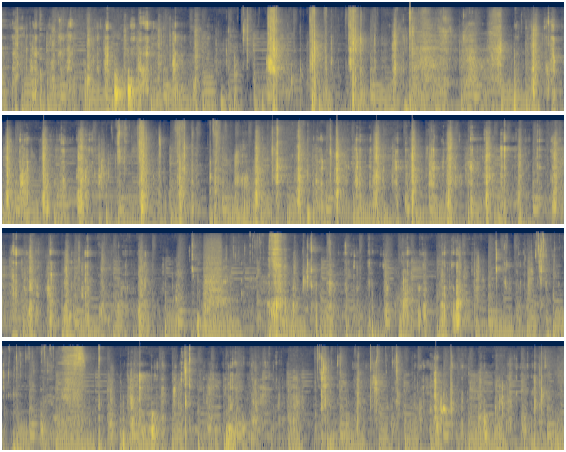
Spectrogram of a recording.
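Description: Close-miked chewing and biting of marinated grilled duck, with wet mouth sounds and a steady run of crisp, irregular clicks and crunches.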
